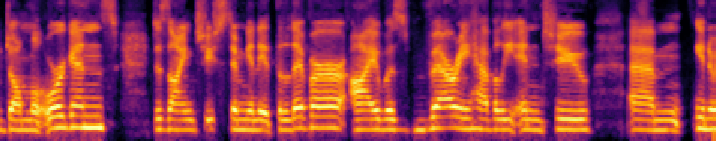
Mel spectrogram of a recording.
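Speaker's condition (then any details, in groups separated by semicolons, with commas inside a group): No condition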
